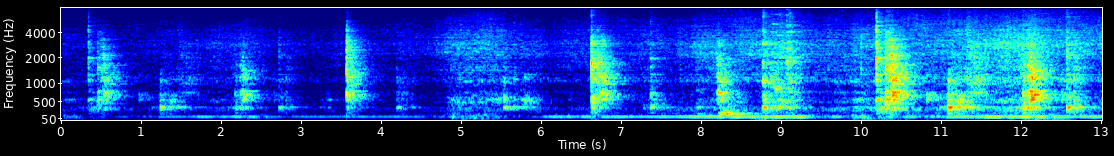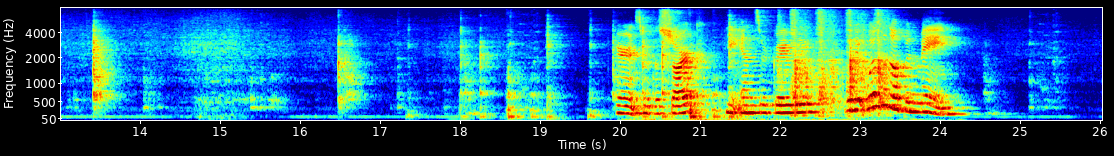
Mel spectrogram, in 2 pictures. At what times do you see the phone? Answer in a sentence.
The phone can't be heard in this clip.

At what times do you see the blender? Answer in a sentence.
The blender can't be heard in this clip.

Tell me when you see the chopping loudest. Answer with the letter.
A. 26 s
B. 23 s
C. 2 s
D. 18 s
B.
